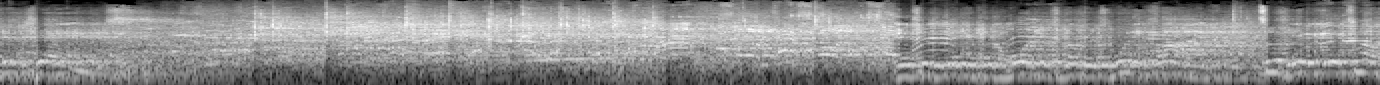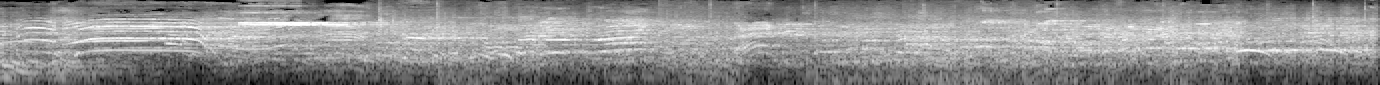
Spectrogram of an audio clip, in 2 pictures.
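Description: Young women shout and cheer in a large echoing arena.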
